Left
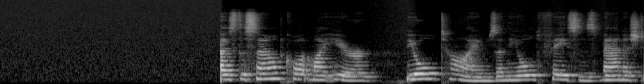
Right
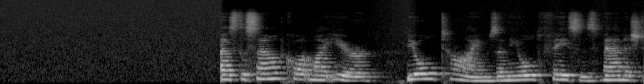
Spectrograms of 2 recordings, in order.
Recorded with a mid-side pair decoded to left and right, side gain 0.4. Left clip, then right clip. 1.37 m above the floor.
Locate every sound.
2.2 s a woman speaking: 60° left, 1.5 m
